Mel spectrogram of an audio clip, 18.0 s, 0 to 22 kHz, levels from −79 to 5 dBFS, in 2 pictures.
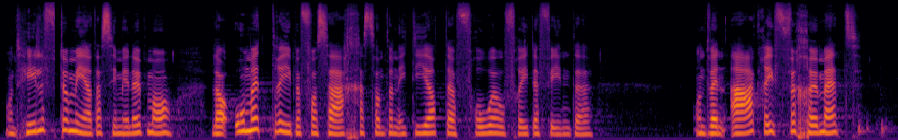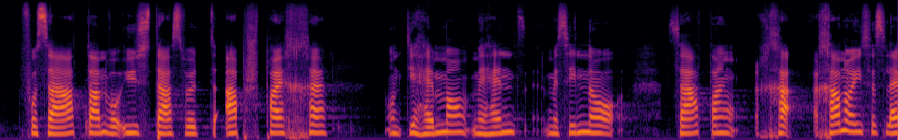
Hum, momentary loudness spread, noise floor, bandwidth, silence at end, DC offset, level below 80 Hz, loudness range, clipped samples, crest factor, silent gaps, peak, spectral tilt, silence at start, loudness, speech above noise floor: none; 12 LU; -61 dBFS; over 20 kHz; 0 s; under 0.1%; -60 dBFS; 4 LU; under 0.1%; 20 dB; none; -4 dBFS; -5 dB/octave; 0.05 s; -23 LUFS; 38 dB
